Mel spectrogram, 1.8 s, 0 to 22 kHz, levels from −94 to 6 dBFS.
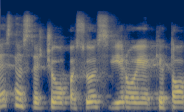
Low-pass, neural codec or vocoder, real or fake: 14.4 kHz; autoencoder, 48 kHz, 128 numbers a frame, DAC-VAE, trained on Japanese speech; fake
